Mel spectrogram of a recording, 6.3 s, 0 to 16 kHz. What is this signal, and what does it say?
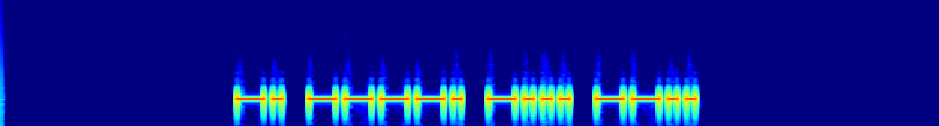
Morse code, heard as a keyed tone, about 21 wpm, 700 Hz. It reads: N9BZ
